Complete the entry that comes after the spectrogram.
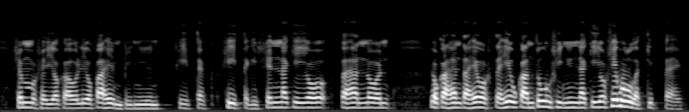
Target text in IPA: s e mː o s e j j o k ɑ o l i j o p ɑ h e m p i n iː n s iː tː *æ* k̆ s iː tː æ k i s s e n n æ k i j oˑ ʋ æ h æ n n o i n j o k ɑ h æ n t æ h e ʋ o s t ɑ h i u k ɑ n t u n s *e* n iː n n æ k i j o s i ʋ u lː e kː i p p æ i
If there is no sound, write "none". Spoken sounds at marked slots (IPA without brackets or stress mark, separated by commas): æ, i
